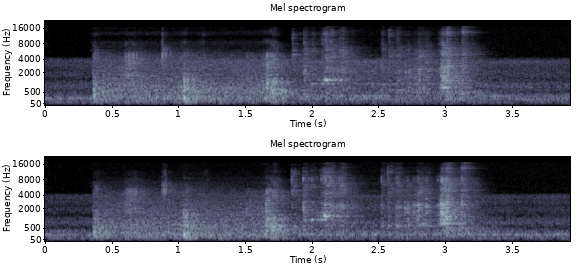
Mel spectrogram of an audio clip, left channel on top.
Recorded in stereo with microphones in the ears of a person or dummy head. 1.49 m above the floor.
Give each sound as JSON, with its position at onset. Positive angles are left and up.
{"t": 0.3, "sound": "footsteps", "side_deg": 10, "distance_m": 1.5}
{"t": 1.8, "sound": "a dropped coin", "side_deg": -40, "distance_m": 1.2}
